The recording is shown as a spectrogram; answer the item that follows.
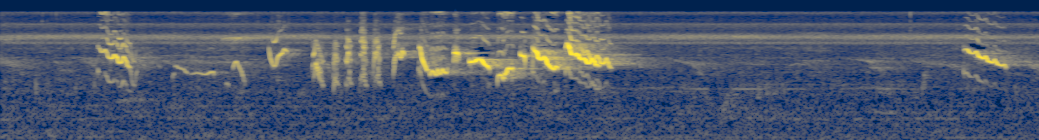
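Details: Kecial kuning singing as a lure for birds that will not sing: soft scattered notes grow into a quick, high, sputtering twitter lasting about a second, followed after a pause by one clear down-slurred note.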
